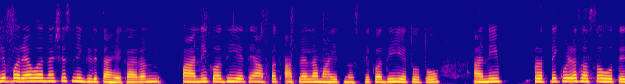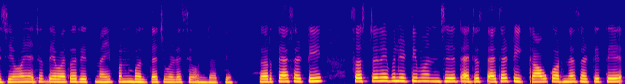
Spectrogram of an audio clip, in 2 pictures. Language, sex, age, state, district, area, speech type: Marathi, female, 30-45, Maharashtra, Nagpur, urban, spontaneous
